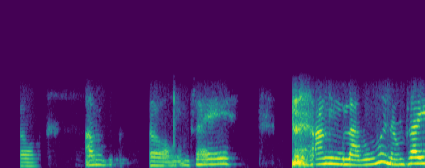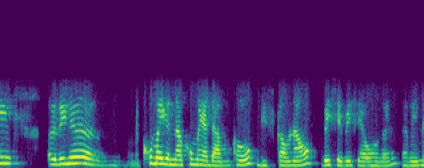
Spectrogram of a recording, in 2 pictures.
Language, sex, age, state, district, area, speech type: Bodo, female, 18-30, Assam, Kokrajhar, rural, conversation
